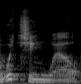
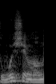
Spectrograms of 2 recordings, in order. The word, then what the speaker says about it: Witching Well: It's Wishing Well, not Witching Well. Does no one know how this is pronounced?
